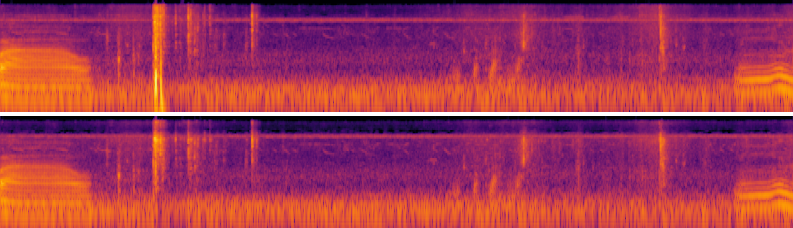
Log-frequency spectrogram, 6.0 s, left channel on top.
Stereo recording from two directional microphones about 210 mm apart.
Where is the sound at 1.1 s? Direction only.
40° left (ahead or behind).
